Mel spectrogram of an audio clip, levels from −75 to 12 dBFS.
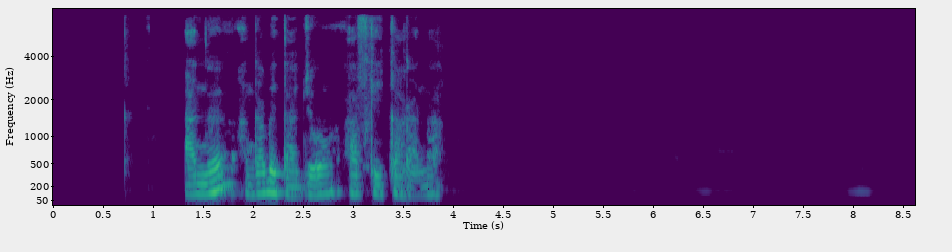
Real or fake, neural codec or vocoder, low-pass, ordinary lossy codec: fake; vocoder, 44.1 kHz, 128 mel bands, Pupu-Vocoder; 7.2 kHz; MP3, 64 kbps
